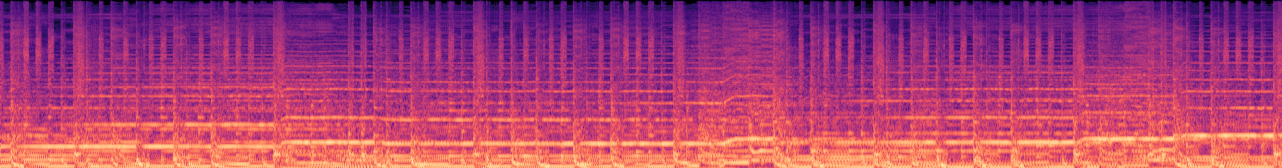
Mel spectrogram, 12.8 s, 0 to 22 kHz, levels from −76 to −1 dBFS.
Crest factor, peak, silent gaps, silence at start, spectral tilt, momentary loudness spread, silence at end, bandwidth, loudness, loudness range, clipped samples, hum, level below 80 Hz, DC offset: 8 dB; 0 dBFS; none; 0 s; -5 dB/octave; 1 LU; 0 s; over 20 kHz; -10 LUFS; 1 LU; under 0.1%; none; -16 dBFS; 7%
